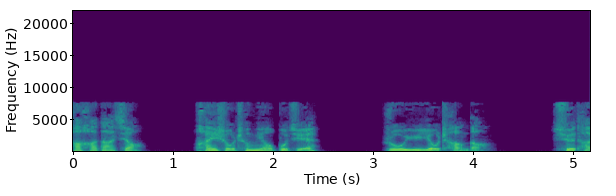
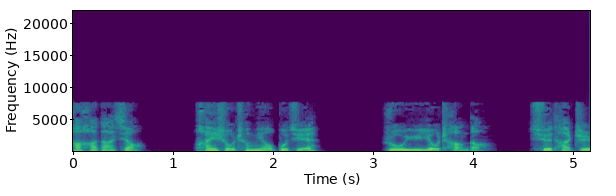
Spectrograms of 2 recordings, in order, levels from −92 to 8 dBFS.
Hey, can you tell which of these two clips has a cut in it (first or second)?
second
